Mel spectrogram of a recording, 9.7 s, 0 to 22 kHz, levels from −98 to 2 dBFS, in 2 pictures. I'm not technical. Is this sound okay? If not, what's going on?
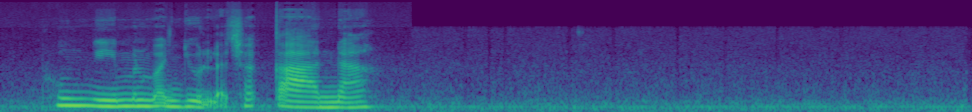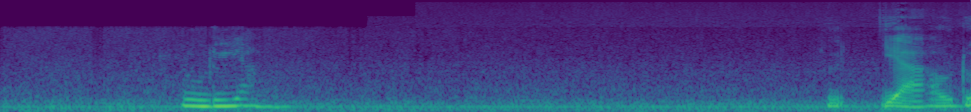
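No. From 2.07 to 8.51 seconds there is a call bitrate drop. The connection weakened, so the voice was squeezed into far less data. Speech sounds muffled and rough, losing sharp detail above about 8 kHz, worst for roughly three and a half seconds.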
